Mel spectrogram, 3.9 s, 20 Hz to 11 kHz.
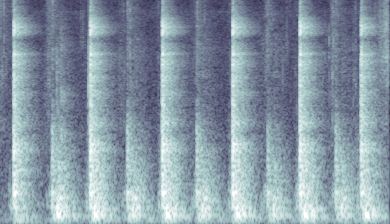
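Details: Mercedes SLK32 AMG (R170), front driver's-side wheel rocked by hand: sharp metallic clunks about every half second, passenger side slightly better; worn steering center link and tie rods, later replaced with steering link and control arms.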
